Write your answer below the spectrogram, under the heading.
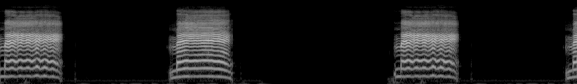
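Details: A lamb gives long, quavering, nasal bleats of about two-thirds of a second each, separated by pauses of one to two seconds, with an otherwise silent background.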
